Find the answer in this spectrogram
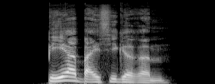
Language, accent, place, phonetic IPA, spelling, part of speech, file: German, Germany, Berlin, [ˈbɛːɐ̯ˌbaɪ̯sɪɡəʁəm], bärbeißigerem, adjective, De-bärbeißigerem.ogg
- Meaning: strong dative masculine/neuter singular comparative degree of bärbeißig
